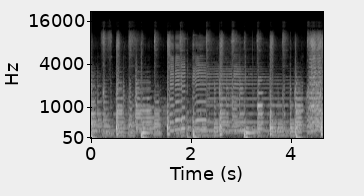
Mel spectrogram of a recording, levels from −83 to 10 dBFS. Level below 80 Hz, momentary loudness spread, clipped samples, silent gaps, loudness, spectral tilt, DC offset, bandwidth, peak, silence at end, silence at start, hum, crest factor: -36 dBFS; 5 LU; under 0.1%; none; -20 LUFS; -4.5 dB/octave; under 0.1%; 16.5 kHz; 0 dBFS; 0 s; 0 s; none; 18 dB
